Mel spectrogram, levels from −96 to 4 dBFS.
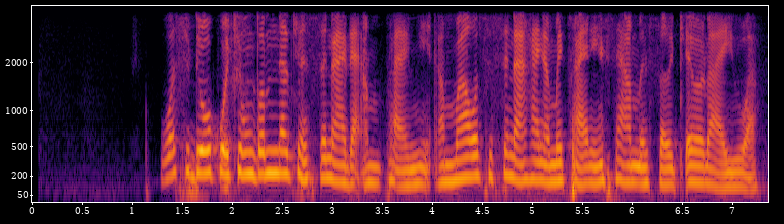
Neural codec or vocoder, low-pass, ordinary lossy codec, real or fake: codec, 44.1 kHz, 1.7 kbps, Pupu-Codec; 3.6 kHz; none; fake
